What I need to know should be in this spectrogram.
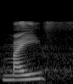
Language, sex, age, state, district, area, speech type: Urdu, female, 60+, Telangana, Hyderabad, urban, spontaneous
